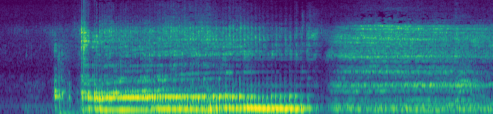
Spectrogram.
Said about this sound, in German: Dann gehen wir bei dem Stammbaum ein bisschen stammabwärts und kommen zu Krokodilen. Krokodile klingen so.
